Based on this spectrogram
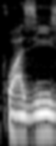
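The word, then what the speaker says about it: Poiseuille: within the body and this equation is called poises equation and if you're looking at this and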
